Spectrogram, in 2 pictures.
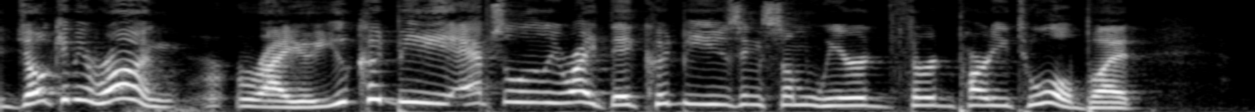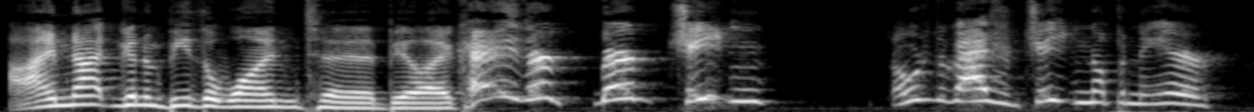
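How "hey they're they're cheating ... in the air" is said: put-on old hillbilly voice, pitched very high. Chatting with friends about players who might be cheating, old hillbilly redneck voice. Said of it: "That's like old hillbilly redneck".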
